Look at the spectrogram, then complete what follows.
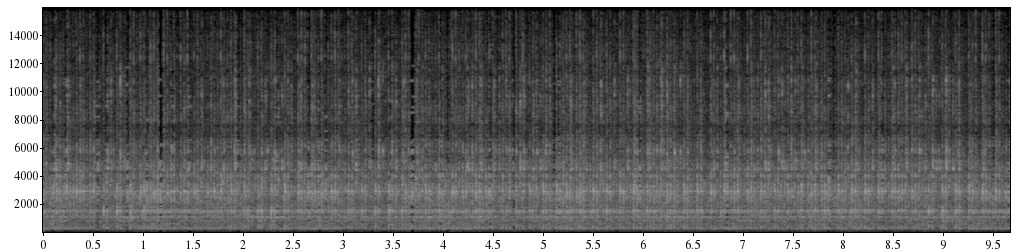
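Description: Milling machine running steadily with its end mill cutting a slot into a round metal arbor: a constant machine hum with a fine, fast, even rattle from the cut.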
